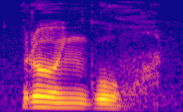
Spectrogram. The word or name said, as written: runy guan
